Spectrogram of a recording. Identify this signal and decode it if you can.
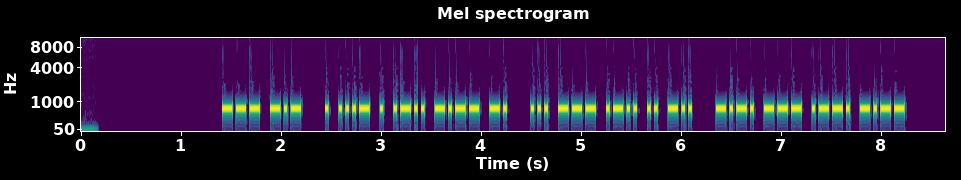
Morse code, heard as a keyed tone, about 36 wpm, 700 Hz. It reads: OK EVELYN SOLID COPY
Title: Practice QSO - Exchange 3 - More Info - 35wpm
